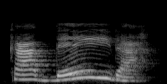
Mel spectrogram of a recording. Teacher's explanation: sílaba tônica é dei vocês estão vendo que ela é a penúltima sílaba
